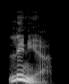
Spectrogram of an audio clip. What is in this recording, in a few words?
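"linear", British English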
